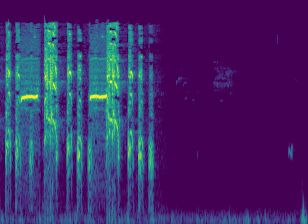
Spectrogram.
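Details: Grey francolin giving two loud harsh calls, each with a clear whistled note inside raspy chattering syllables, over about two seconds; the rest is near silence with faint low noise.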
